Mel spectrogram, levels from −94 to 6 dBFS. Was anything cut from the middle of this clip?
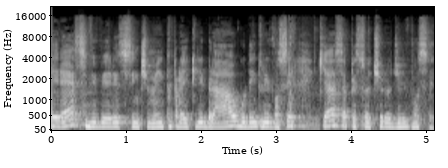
no; 0 cuts

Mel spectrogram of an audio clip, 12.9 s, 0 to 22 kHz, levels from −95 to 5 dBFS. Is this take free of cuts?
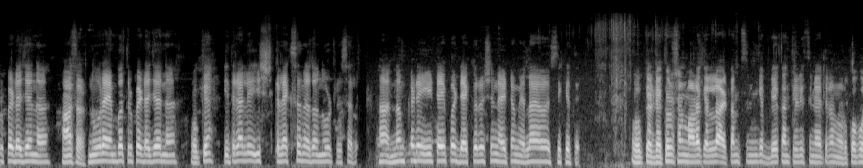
no; 1 cut; at 5.5 s

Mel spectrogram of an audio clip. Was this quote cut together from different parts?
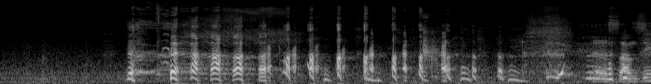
no; 0 cuts

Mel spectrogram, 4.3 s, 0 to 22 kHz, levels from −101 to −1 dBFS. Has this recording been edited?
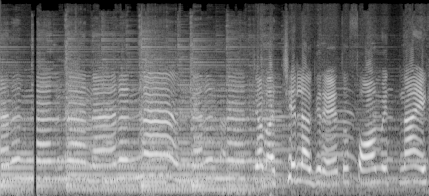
yes; 1 cut; at 2.5 s

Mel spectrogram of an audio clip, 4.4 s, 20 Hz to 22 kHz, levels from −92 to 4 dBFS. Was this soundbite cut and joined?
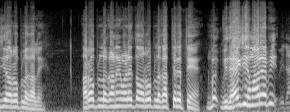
yes; 1 cut; at 3.0 s

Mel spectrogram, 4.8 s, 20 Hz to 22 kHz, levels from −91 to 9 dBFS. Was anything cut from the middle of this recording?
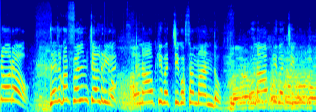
yes; 1 cut; at 1.8 s

